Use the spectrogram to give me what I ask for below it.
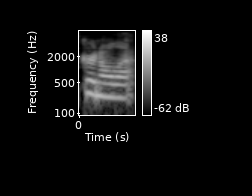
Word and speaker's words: Grenola: Am I pronouncing it right, granola? – Yes, Grenola, I am.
